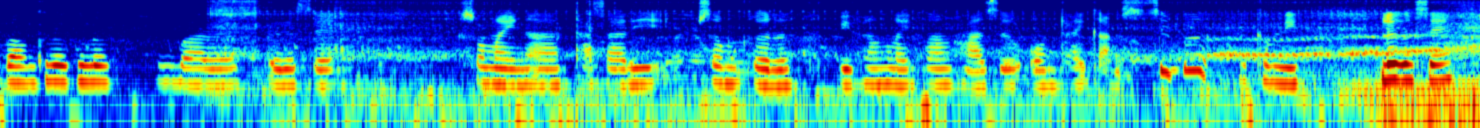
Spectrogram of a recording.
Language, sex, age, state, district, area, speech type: Bodo, female, 18-30, Assam, Udalguri, urban, spontaneous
